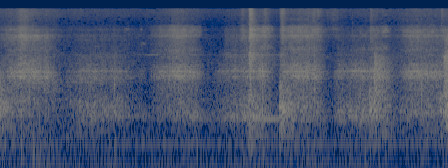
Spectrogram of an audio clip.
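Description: Faint breathing of the person holding the phone, close to its microphone: soft in-and-out breaths about once a second, with a couple of light clicks in the middle.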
